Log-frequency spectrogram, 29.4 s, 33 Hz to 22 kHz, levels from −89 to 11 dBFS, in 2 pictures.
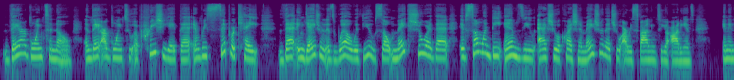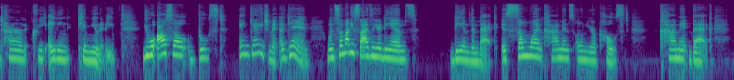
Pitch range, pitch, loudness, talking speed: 175-235 Hz, 195 Hz, -17 LUFS, 140 wpm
